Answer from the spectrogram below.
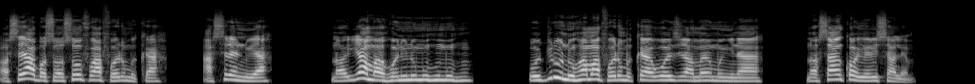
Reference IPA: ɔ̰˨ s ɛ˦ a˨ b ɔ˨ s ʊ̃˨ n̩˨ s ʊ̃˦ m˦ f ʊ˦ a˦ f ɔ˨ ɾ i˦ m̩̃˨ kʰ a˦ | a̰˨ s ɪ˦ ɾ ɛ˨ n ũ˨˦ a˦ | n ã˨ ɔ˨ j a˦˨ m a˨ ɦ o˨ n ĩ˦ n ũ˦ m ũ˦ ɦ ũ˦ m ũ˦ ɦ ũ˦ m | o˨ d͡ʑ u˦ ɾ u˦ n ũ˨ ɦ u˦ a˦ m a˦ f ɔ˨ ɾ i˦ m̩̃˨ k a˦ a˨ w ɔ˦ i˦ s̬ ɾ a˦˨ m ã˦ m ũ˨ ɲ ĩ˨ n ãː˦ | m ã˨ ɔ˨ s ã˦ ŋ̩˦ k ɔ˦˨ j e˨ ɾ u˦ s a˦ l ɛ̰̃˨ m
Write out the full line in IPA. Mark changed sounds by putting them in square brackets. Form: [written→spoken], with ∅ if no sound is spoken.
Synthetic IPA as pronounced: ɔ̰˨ s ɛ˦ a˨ b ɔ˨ s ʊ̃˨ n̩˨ s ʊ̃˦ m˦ f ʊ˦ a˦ f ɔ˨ ɾ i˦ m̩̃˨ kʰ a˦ | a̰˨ s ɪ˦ ɾ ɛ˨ n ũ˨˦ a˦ | n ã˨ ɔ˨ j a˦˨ m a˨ ɦ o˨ n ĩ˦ n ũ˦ m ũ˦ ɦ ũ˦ m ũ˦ ɦ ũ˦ [m→∅] | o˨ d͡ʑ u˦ ɾ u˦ n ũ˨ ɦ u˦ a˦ m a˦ f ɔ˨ ɾ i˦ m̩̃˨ k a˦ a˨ w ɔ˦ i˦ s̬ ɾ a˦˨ m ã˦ m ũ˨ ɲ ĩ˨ n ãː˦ | [m→n] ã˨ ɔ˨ s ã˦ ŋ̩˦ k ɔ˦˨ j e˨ ɾ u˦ s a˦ l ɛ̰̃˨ m

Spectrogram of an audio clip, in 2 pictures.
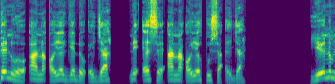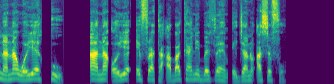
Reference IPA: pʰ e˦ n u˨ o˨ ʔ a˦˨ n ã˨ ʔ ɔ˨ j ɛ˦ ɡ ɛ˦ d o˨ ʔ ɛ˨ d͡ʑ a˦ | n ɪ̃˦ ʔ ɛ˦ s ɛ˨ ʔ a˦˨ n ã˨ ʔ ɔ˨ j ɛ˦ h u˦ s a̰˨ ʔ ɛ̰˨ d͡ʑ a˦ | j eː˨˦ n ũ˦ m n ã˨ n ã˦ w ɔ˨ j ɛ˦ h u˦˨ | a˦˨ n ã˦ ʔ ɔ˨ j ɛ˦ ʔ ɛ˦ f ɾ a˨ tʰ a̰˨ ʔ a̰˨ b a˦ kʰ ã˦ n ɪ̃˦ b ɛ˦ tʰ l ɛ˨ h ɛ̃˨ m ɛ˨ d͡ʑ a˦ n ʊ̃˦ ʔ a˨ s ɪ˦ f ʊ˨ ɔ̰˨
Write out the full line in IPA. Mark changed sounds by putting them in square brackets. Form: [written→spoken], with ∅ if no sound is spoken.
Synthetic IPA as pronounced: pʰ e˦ n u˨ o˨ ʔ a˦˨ n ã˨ ʔ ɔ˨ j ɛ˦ ɡ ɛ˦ d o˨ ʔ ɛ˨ d͡ʑ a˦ | n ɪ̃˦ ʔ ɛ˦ s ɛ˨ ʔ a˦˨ n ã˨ ʔ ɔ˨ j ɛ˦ h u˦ s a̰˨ ʔ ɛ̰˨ d͡ʑ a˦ | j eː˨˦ n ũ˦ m n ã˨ n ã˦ w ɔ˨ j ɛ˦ h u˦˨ | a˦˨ n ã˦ ʔ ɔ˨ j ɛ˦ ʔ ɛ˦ f ɾ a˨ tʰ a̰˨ ʔ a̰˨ b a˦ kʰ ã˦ n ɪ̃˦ b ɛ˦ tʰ l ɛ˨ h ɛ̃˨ m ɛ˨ d͡ʑ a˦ n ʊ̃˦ ʔ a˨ s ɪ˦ f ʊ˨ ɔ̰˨

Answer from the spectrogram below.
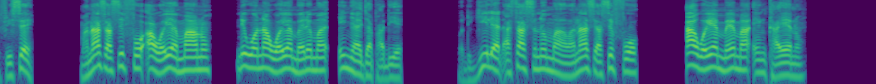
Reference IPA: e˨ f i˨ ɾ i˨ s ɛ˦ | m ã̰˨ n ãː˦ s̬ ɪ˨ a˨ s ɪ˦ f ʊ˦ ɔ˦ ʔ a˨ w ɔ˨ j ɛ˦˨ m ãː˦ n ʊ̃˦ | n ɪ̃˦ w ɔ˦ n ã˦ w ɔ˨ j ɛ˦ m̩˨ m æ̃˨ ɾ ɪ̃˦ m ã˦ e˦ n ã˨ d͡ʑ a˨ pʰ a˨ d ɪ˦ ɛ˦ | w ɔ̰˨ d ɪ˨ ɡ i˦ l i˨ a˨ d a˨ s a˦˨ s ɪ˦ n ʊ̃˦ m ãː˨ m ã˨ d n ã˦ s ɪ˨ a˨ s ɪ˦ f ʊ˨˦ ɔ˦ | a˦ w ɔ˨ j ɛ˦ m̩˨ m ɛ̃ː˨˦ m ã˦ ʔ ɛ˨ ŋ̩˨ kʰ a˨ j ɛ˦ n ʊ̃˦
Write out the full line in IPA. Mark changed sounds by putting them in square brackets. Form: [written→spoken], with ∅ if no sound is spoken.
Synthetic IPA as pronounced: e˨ f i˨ ɾ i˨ s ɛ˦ | m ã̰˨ n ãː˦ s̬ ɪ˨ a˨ s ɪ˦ f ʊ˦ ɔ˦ ʔ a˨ w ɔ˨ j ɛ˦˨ m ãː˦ n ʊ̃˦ | n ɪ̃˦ w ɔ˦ n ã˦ w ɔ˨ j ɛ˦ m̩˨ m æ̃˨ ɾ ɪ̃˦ m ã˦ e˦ [n→ɲ] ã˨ d͡ʑ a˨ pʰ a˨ d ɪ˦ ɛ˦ | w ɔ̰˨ d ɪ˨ ɡ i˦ l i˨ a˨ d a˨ s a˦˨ s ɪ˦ n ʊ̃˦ m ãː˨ m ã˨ [d→∅] n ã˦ s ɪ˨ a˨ s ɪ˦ f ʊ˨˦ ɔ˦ | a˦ w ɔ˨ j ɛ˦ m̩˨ m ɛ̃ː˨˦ m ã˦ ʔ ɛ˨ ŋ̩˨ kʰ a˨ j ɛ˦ n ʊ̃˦

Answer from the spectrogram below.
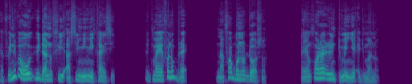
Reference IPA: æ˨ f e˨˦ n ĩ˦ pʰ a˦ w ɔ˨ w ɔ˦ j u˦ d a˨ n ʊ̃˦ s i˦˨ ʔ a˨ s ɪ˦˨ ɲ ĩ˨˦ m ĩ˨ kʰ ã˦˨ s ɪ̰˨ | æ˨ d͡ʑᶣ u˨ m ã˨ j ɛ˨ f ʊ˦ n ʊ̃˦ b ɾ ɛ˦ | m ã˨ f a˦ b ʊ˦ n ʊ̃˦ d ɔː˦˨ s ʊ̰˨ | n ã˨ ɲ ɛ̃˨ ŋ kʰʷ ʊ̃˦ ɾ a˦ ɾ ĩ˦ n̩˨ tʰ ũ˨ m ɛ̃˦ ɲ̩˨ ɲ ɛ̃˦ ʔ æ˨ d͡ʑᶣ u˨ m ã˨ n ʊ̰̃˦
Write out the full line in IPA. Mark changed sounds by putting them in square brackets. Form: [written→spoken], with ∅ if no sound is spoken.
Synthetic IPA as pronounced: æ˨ f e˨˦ n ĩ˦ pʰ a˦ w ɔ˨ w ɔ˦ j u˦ d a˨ n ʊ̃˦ [s→f] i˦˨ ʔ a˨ s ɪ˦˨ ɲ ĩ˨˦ [m→ɲ] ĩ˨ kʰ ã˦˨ s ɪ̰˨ | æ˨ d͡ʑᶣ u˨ m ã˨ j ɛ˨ f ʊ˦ n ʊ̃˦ b ɾ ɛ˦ | [m→n] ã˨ f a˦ b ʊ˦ n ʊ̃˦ d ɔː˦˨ s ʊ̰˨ | n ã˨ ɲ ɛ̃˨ ŋ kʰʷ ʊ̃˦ ɾ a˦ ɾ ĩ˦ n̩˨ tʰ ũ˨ m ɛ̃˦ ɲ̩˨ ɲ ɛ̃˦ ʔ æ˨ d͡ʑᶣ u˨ m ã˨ n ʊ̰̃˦

